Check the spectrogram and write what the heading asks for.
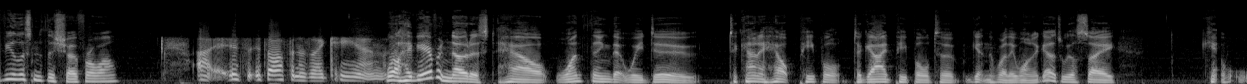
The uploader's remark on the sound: Caller Questions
